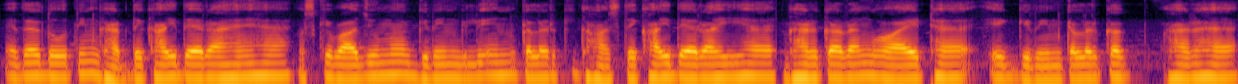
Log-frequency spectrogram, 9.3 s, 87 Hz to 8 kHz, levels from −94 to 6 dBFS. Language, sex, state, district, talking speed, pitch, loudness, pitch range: Hindi, male, Bihar, Bhagalpur, 200 wpm, 130 Hz, -15 LUFS, 125-135 Hz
